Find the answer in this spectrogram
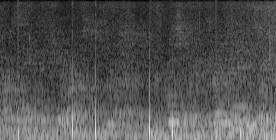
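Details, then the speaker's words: Cardiac percussion by an internal medicine doctor, finger perpendicular to the chest, mapping the right heart border: the note stays resonant up to the sternum, the normal finding, whereas dullness would suggest chamber dilatation. "so normally it is resonant all the way change the sternum normally the right borders like that okay so it is resonant till the stern"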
